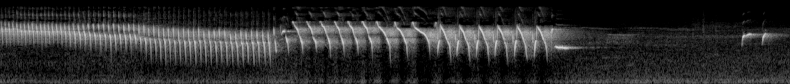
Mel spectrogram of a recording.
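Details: Belgian canary singing to spur other canaries into song: a long, rapid buzzy roll, then a series of rhythmic downward sweeps, a quiet pause, and two brief high chirps.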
